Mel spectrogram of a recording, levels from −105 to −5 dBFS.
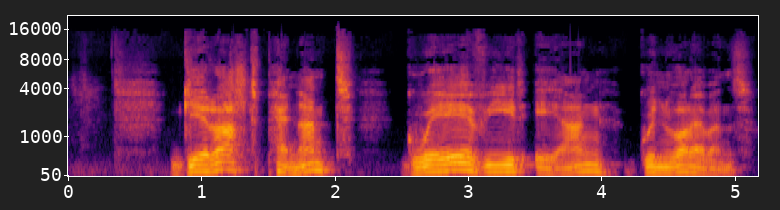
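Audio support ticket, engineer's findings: No faults found in this speech recording. Nothing to flag against any component on listening.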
